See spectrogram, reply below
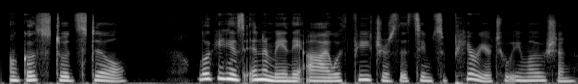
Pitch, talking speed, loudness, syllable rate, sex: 180 Hz, 165 wpm, -18 LUFS, 5.5 syllables/s, female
